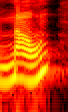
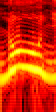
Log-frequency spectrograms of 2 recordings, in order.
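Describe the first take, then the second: First: The vowel sounds like the 'ow' in 'now'. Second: The vowel sounds like the 'o' in 'no'. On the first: The speaker calls it right. "여러분들 나운이라 그러고" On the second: The speaker calls it wrong. "이걸 노운 이런 거 있죠"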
